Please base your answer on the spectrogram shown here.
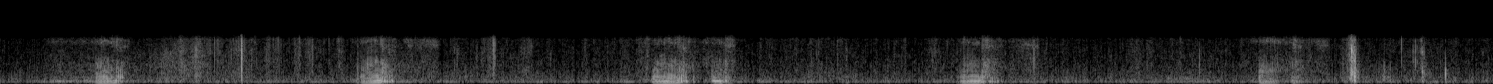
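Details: A new Bloodhound puppy snores in soft, rasping breaths that recur about every three seconds.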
